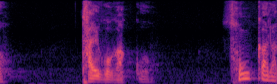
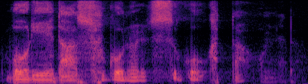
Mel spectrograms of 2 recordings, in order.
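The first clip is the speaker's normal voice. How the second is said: ordinary talk, nothing marked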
